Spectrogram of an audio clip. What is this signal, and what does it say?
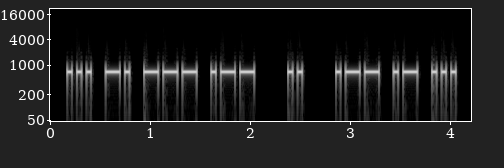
Morse code, heard as a keyed tone, about 25 wpm, 700 Hz. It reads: SNOW I WAS
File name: practice / 25wpm / Sentences with 4-Word Phrases - 25wpm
